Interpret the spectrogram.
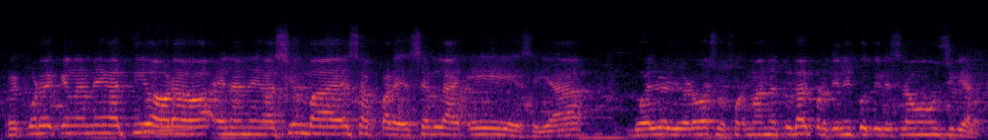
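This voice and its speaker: Guy teaching english over a video call, high voice, patient, repeats stuff, roomy sound. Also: fairly even intonation, fast, hardly any pauses, fairly bright tone, a little hiss or hum. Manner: patient, repeats points, prompts students. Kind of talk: online class, explaining grammar. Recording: muffled video call in an echoey room.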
